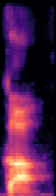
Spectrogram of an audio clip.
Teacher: का शब्द जब हम बोलते हैं तो बहुत कम मात्रा हवा की निकलती है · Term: अल्प प्राण ध्वनि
